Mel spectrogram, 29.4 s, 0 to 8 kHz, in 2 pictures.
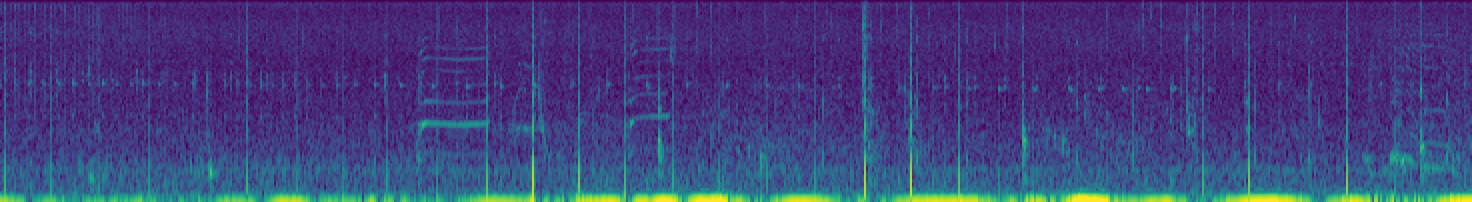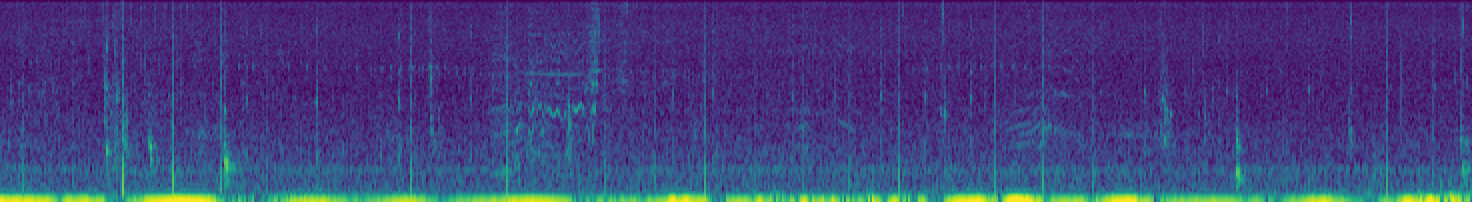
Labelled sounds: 4.1	5.6	killer whale, southern Alaska resident, 0.26 to 8.0 kHz
6.2	6.9	killer whale, southern Alaska resident, 0.57 to 5.1 kHz
13.8	14.6	killer whale, southern Alaska resident, 0.10 to 6.5 kHz
19.5	21.3	killer whale, southern Alaska resident, 0.44 to 8.0 kHz
22.1	23.5	killer whale, southern Alaska resident, 0.59 to 2.4 kHz
24.5	25.8	killer whale, southern Alaska resident, 0.39 to 4.5 kHz

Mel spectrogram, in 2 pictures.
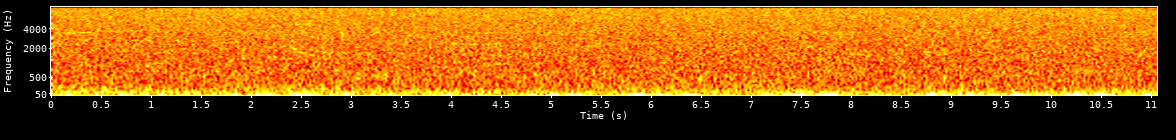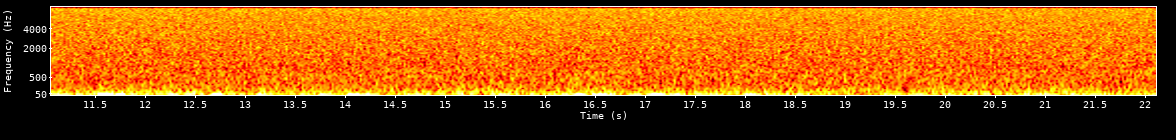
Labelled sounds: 2.6	2.8	killer whale, northern resident, 1.6 to 2.0 kHz

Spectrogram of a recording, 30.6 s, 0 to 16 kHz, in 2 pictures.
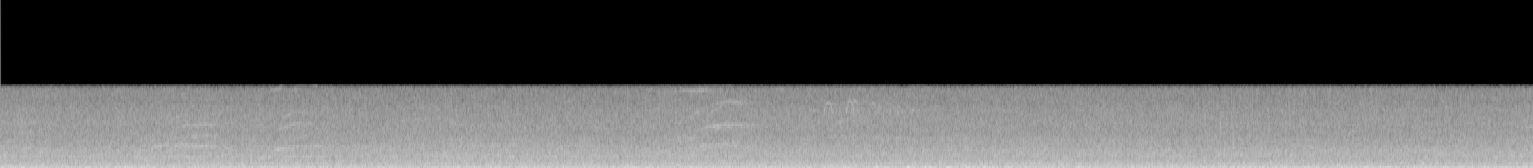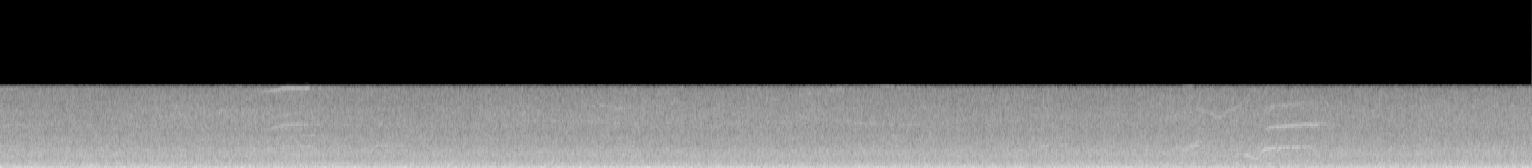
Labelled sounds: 1.5	2.2	killer whale, southern resident, 2.0 to 5.1 kHz
2.7	3.3	killer whale, southern resident, 7.4 to 8.0 kHz
17.9	18.5	killer whale, southern resident, 6.9 to 7.7 kHz
23.6	24.4	killer whale, southern resident, 7.4 to 7.9 kHz
27.7	28.6	killer whale, southern resident, 0.99 to 7.9 kHz

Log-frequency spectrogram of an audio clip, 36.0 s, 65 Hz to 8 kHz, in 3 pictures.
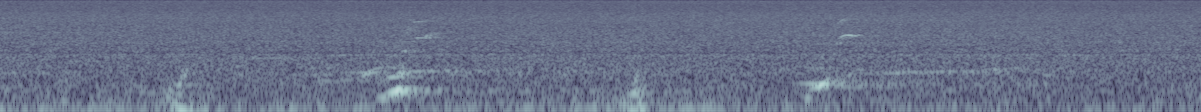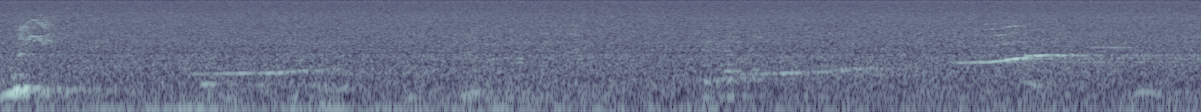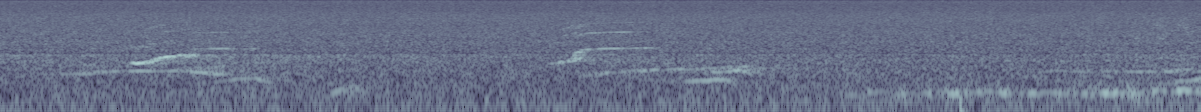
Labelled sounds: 4.2	4.4	humpback whale, 1.5 to 1.9 kHz
8.4	8.7	humpback whale, 1.5 to 1.8 kHz
12.3	12.6	humpback whale, 1.2 to 1.7 kHz
22.0	23.3	humpback whale, 0.96 to 2.7 kHz
27.1	27.4	humpback whale, 0.93 to 1.1 kHz
29.7	30.4	humpback whale, 0.80 to 2.0 kHz

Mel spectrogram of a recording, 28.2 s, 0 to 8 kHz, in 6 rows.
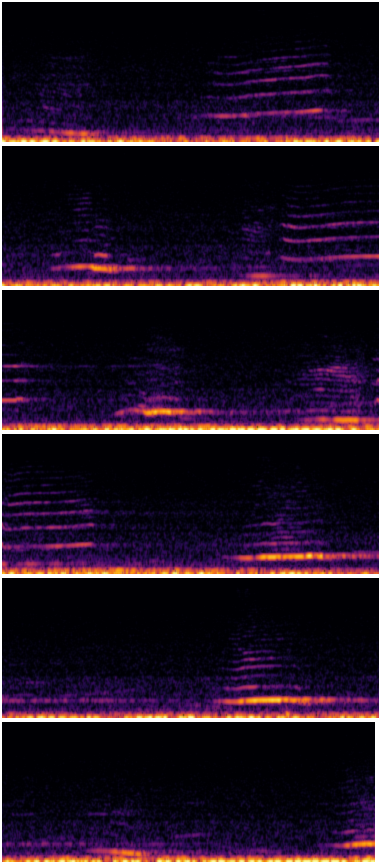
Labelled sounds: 0.6	0.9	humpback whale, 2.3 to 2.5 kHz
2.6	4.1	humpback whale, 0.80 to 3.3 kHz
5.5	5.9	humpback whale, 2.3 to 2.8 kHz
7.7	9.9	humpback whale, 0.80 to 3.6 kHz
13.1	15.3	humpback whale, 0.80 to 3.7 kHz
17.4	18.1	humpback whale, 0.80 to 1.2 kHz
21.6	22.4	humpback whale, 0.93 to 1.7 kHz
23.7	24.0	humpback whale, 0.93 to 0.99 kHz
24.6	24.9	humpback whale, 0.93 to 1.0 kHz

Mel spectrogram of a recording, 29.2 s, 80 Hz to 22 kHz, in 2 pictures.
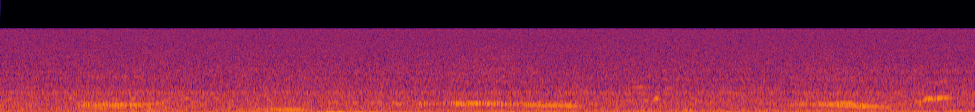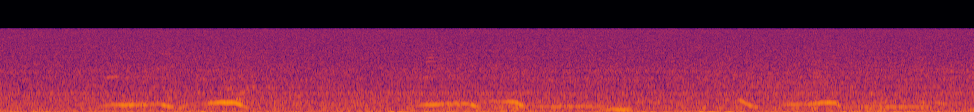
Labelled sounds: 16.2	16.4	humpback whale, 1.3 to 1.4 kHz

